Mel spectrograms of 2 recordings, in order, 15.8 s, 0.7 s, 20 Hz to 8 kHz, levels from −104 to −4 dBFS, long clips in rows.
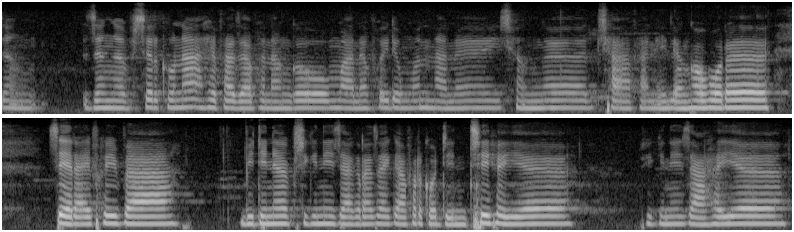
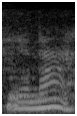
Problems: low volume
